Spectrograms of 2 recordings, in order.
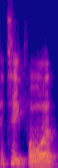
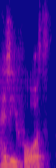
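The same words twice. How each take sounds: First: The first word is pronounced like 'petite'. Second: The first word is pronounced as 'petit'. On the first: The speaker calls it wrong. "I said that wrong, ... I don't know why I said petite" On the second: The speaker calls it right.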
